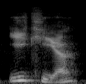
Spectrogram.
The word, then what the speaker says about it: IKEA: Which is actually, so Swedish, it's pronounced as IKEA.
